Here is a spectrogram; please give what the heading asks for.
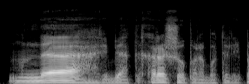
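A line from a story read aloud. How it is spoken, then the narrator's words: Grumbling. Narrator (Russian): проворчал я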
